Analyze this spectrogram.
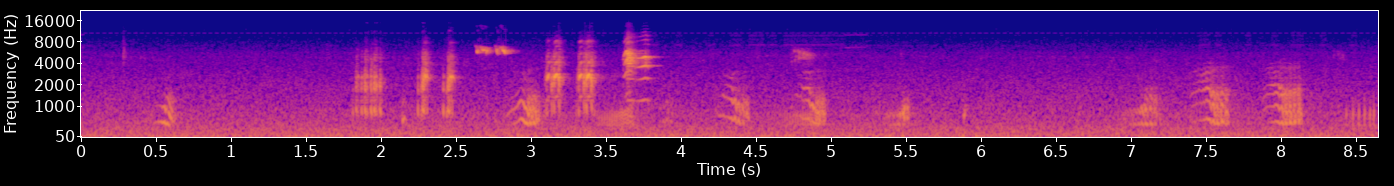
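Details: Great reed warbler singing: harsh, grating croaky notes in uneven bursts, some with thin high whistled squeaks above, spaced through the clip with quieter chatter toward the end.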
